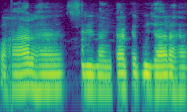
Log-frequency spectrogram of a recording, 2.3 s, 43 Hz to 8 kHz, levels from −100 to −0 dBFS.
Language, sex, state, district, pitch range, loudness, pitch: Hindi, male, Bihar, Muzaffarpur, 120-130 Hz, -16 LUFS, 125 Hz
